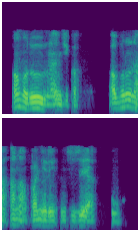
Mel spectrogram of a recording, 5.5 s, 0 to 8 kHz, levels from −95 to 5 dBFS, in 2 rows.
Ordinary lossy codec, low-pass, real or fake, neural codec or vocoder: AAC, 16 kbps; 7.2 kHz; fake; vocoder, 44.1 kHz, 128 mel bands, Pupu-Vocoder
